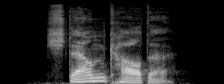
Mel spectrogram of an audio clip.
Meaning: star chart
- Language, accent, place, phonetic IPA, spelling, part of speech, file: German, Germany, Berlin, [ˈʃtɛʁnˌkaʁtə], Sternkarte, noun, De-Sternkarte.ogg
